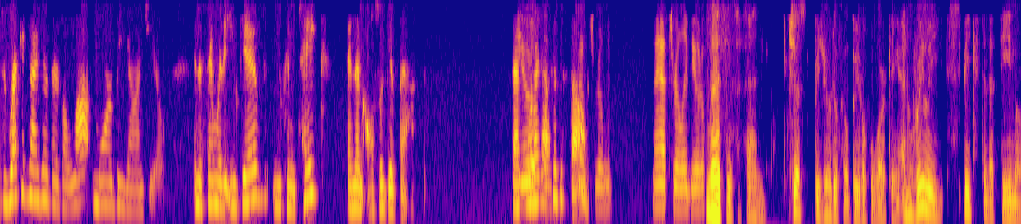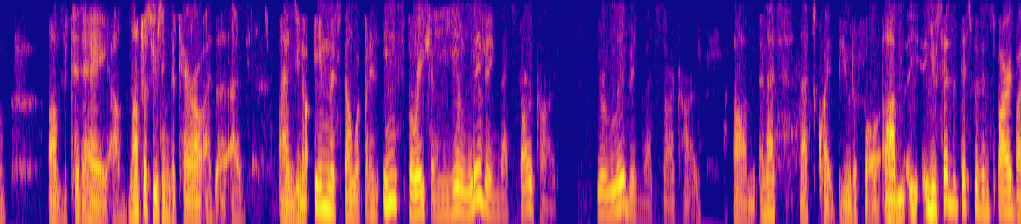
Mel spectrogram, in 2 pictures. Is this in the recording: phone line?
yes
